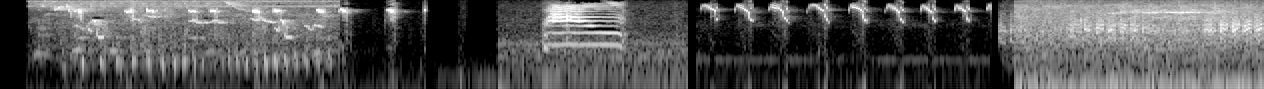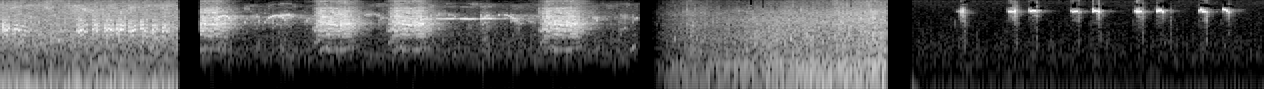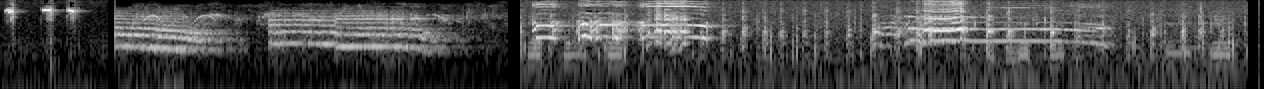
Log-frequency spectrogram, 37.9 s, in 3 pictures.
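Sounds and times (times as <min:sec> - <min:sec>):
young birds peeping: 0:00.3 - 0:04.3, 0:07.0 - 0:09.9, 0:22.2 - 0:26.2
quick downward chirps: 0:00.5 - 0:04.3, 0:07.0 - 0:09.9.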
